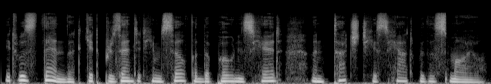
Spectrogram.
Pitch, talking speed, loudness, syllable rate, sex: 140 Hz, 220 wpm, -21 LUFS, 5.4 syllables/s, male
